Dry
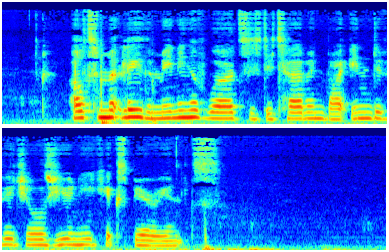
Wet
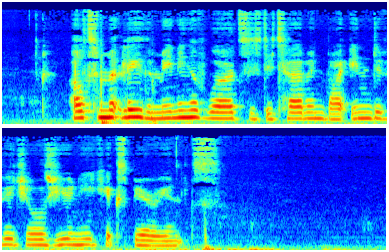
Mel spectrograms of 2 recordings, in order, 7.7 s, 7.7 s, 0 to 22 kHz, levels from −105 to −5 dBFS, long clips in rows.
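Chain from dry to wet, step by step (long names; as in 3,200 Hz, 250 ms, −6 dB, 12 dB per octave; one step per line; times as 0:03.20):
dynamic equaliser 4,500 Hz, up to −5 dB, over −51 dBFS, Q 2.5
level +3 dB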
